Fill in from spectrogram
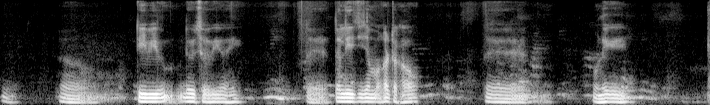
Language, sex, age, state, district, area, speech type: Dogri, male, 60+, Jammu and Kashmir, Samba, rural, spontaneous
